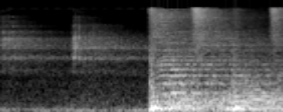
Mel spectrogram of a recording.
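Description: A brass band starts playing loudly in an echoing hall.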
